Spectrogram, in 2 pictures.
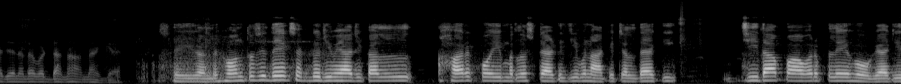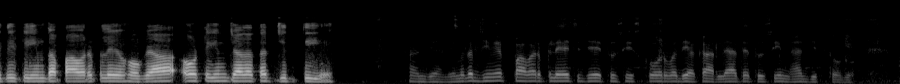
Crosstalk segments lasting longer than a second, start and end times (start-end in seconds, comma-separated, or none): none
